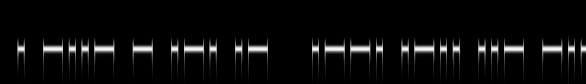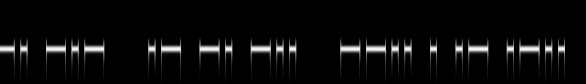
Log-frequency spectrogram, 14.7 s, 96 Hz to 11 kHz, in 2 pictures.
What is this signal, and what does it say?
Morse code, heard as a keyed tone, about 15 wpm, 700 Hz. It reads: EXTRA PLUCK AND ZEAL
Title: Pangram Challenge v2 - 15wpm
